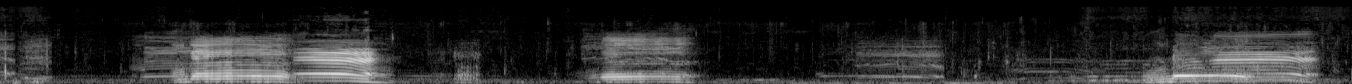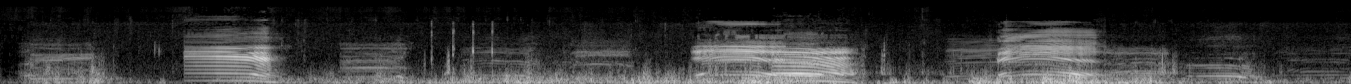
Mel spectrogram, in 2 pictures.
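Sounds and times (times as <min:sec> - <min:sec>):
cows mooing: 0:01.3 - 0:04.9, 0:05.8 - 0:22.2, 0:22.9 - 0:27.0.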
